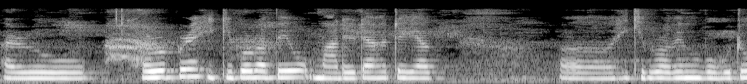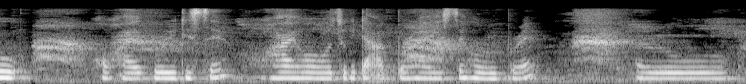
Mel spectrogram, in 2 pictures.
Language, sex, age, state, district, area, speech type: Assamese, female, 18-30, Assam, Tinsukia, urban, spontaneous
